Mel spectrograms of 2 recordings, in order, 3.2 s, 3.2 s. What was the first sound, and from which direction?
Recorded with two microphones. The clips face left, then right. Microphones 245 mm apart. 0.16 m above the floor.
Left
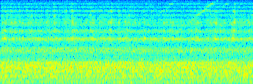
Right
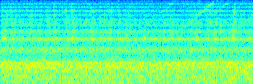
Only background noise.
